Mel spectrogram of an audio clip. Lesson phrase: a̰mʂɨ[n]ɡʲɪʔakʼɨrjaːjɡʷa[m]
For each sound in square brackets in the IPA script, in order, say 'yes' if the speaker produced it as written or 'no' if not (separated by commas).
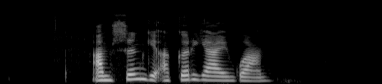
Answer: yes, no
